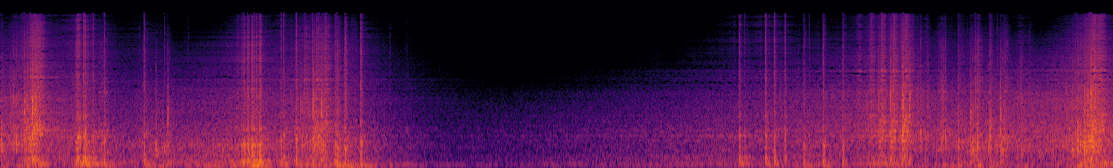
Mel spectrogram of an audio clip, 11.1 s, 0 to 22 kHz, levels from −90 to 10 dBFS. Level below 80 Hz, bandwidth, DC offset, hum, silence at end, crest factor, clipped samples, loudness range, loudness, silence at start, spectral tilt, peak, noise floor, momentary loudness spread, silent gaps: -40 dBFS; 17 kHz; under 0.1%; none; 0 s; 26 dB; under 0.1%; 17 LU; -28 LUFS; 0 s; -4 dB/octave; -2 dBFS; -56 dBFS; 22 LU; none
